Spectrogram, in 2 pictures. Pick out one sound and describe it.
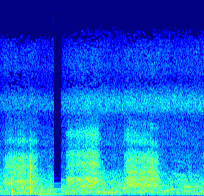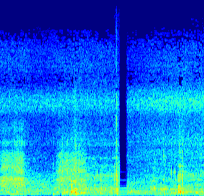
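A cockatoo cracks and tears at wood in a tree with crunching snaps.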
